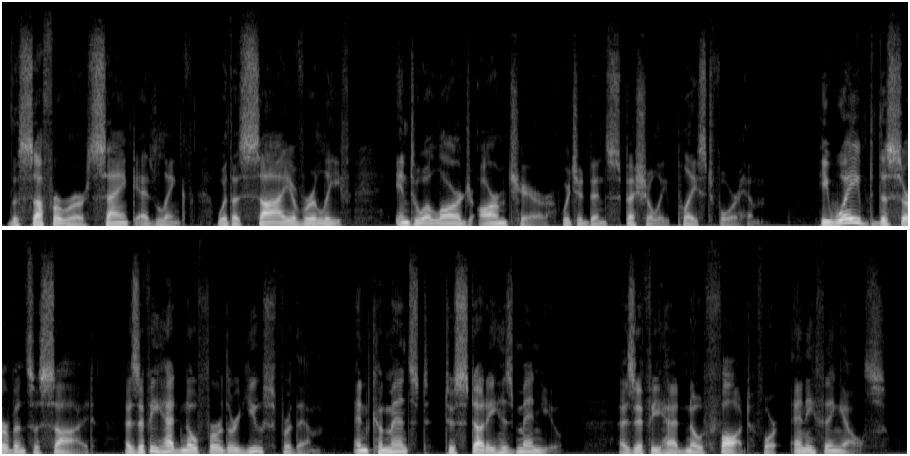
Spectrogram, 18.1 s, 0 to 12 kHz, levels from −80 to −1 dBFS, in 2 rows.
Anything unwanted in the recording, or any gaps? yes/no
no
